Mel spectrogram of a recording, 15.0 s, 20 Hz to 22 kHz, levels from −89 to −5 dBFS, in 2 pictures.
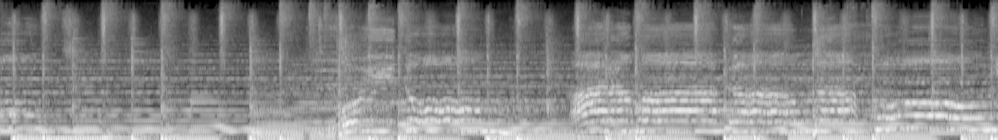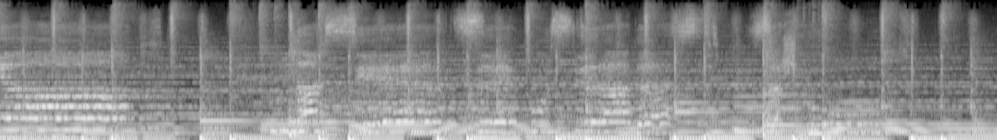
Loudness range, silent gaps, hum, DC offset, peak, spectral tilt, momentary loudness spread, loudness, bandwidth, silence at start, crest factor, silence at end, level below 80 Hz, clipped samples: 2 LU; none; none; under 0.1%; 0 dBFS; -5 dB/octave; 5 LU; -15 LUFS; over 20 kHz; 0 s; 14 dB; 0 s; -20 dBFS; under 0.1%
